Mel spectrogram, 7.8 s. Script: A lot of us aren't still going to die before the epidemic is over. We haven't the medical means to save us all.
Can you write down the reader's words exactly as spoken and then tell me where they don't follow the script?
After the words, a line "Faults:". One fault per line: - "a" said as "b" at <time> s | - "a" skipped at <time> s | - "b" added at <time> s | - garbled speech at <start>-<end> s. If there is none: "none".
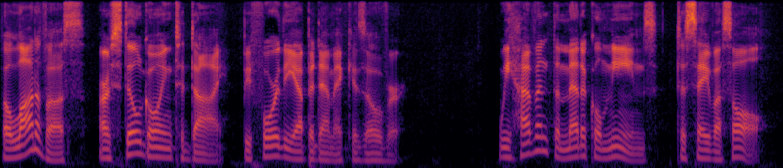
A lot of us are still going to die before the epidemic is over. We haven't the medical means to save us all.
Faults:
- "aren't" said as "are" at 1.0 s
